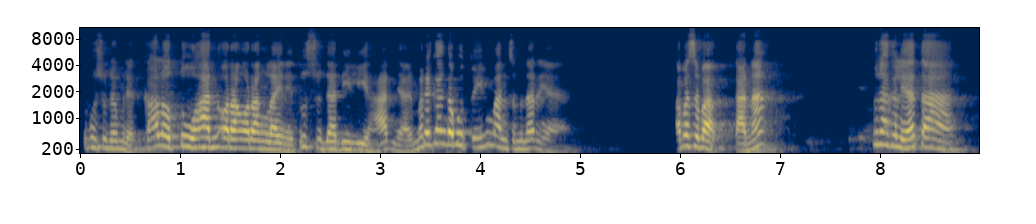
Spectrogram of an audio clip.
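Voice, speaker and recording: A man giving an informal religious lecture to a group of women, chatty and often asking them questions. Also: high-pitched. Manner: chatty, asks the audience questions, acts out stories. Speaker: Islamic preacher.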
